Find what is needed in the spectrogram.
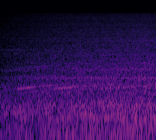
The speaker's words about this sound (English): In the United States, that sound has become a part of the climate. Energy-sucking air conditioning, blowing through the interior spaces of our lives constantly.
